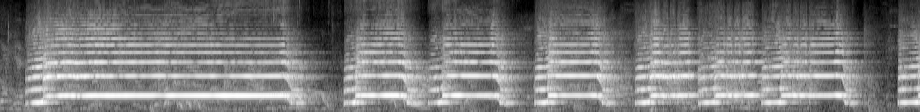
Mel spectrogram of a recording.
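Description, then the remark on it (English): A shofar sounds loud and alone: one long sustained blast, then a series of shorter blasts with brief breaks, its bright, reedy tone rich in overtones. “Sound the shofar.”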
